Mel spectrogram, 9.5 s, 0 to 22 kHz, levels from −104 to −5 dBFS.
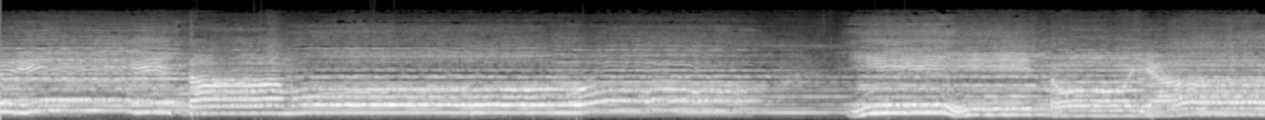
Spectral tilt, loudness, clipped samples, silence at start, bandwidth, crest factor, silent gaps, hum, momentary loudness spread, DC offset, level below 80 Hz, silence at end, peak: -5.5 dB/octave; -12 LUFS; under 0.1%; 0 s; 10.5 kHz; 12 dB; none; none; 6 LU; under 0.1%; -66 dBFS; 0 s; 0 dBFS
